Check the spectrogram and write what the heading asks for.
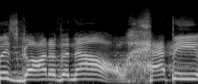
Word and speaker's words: Hapi: That, that plague is often associated with the goddess Happy, H A P I, pronounced as you and I say the word happy, happy.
